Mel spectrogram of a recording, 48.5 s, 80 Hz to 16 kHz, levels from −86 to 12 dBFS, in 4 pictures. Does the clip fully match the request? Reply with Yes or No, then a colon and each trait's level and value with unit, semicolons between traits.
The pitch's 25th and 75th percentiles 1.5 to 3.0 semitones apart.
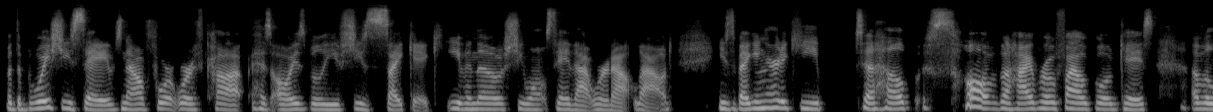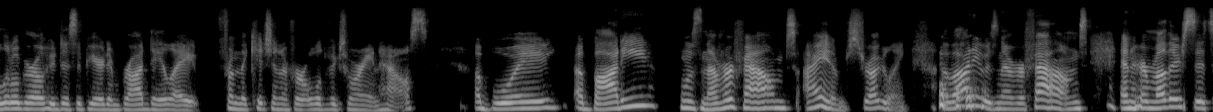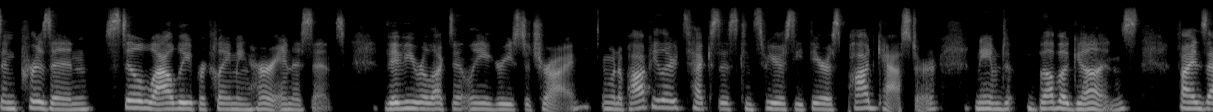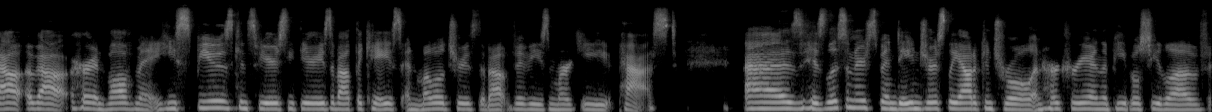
Yes: narrow, 2.4 semitones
